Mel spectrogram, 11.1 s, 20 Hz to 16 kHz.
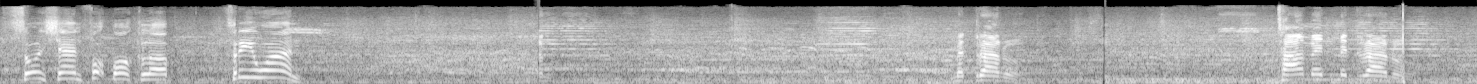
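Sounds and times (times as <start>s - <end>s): stadium crowd noise: 0.0s - 11.0s
faint horn toots: 5.9s - 6.8s.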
